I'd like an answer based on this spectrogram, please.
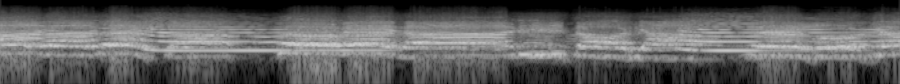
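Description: A small group of celebrating football fans shouting and chanting together at full voice, close to the microphone, with long drawn-out yells.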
